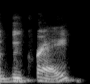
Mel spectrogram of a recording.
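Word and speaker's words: Vieux Carré: and it's called the Vucre. But it's spelled V as in like Via, I-E-U-X, and then C-A-R-R-E.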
